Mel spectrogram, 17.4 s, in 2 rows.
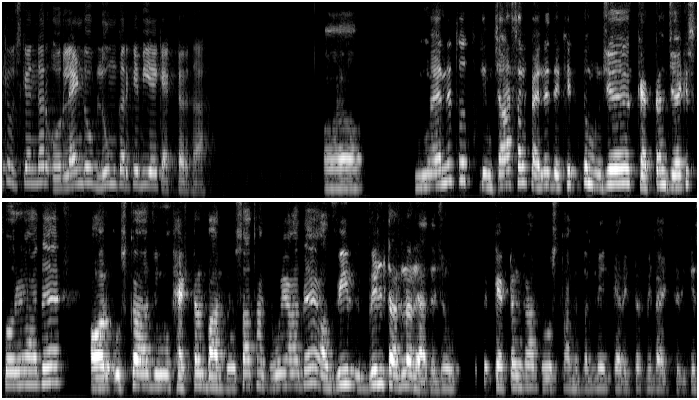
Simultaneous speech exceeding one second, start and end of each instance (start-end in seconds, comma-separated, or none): none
